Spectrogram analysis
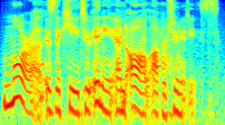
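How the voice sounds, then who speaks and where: An actress playing a calm, self-assured, wealthy businesswoman in a video game, speaking in a measured, polished and articulate way. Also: on the low side, vocal fry. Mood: thoughtful. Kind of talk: scripted video game voice acting. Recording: game dialogue over background music.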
